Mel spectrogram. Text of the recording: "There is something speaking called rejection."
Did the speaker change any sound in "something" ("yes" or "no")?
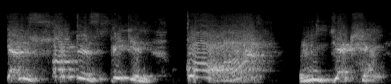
yes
